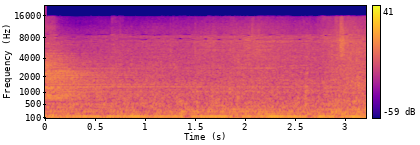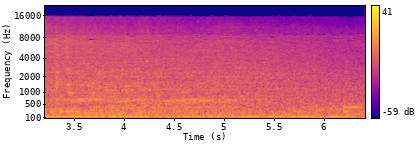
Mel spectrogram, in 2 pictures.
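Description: A car driving slowly through an underground car park, its engine running, over a low steady drone. There is a rising whoosh at the start and a brief sharp accent about halfway through.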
